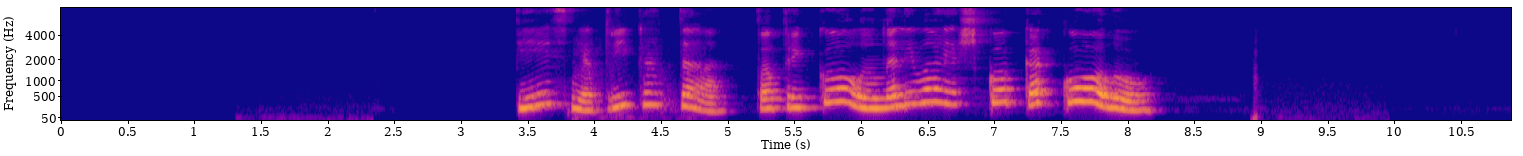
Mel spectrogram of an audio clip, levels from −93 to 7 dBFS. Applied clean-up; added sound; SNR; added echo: neural mask model DeepFilterNet 3.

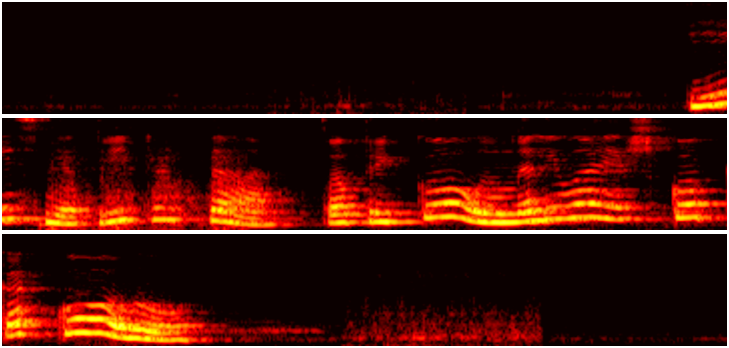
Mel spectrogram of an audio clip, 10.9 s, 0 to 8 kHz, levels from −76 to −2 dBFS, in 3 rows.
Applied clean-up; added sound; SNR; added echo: neural separator model SepFormer DNS4.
